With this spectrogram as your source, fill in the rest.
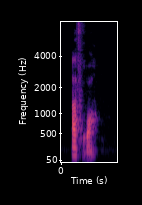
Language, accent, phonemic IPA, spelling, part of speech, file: French, France, /a fʁwa/, à froid, adjective / adverb, LL-Q150 (fra)-à froid.wav
- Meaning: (adjective) cold, without heat; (adverb) 1. cold, without preparation, unawares 2. in the cold light of day, with a clear head, calmly, cold, flat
